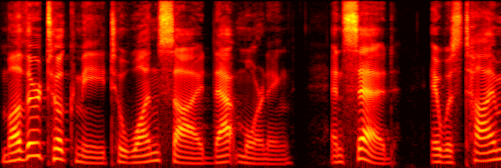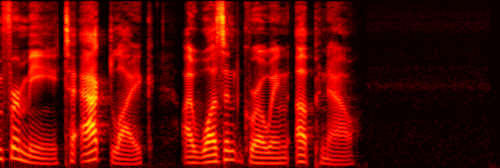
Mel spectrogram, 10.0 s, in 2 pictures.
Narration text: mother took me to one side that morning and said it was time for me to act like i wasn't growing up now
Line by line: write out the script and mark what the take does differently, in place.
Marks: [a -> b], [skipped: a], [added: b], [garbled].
mother took me to one side that morning and said it was time for me to act like i wasn't growing up now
